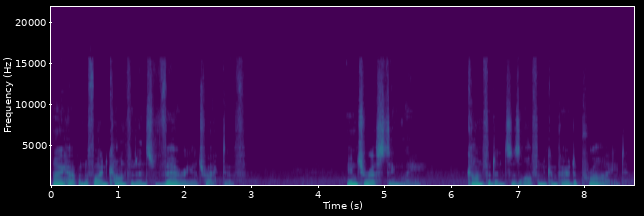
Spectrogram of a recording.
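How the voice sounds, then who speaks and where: A man's voice: deep voice, measured pace, creaky, darkish tone, slight background noise. A man playing a smug, seductive demon of lust in an intimate ASMR roleplay, with suave, teasing and formal flirtatious phrasing.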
